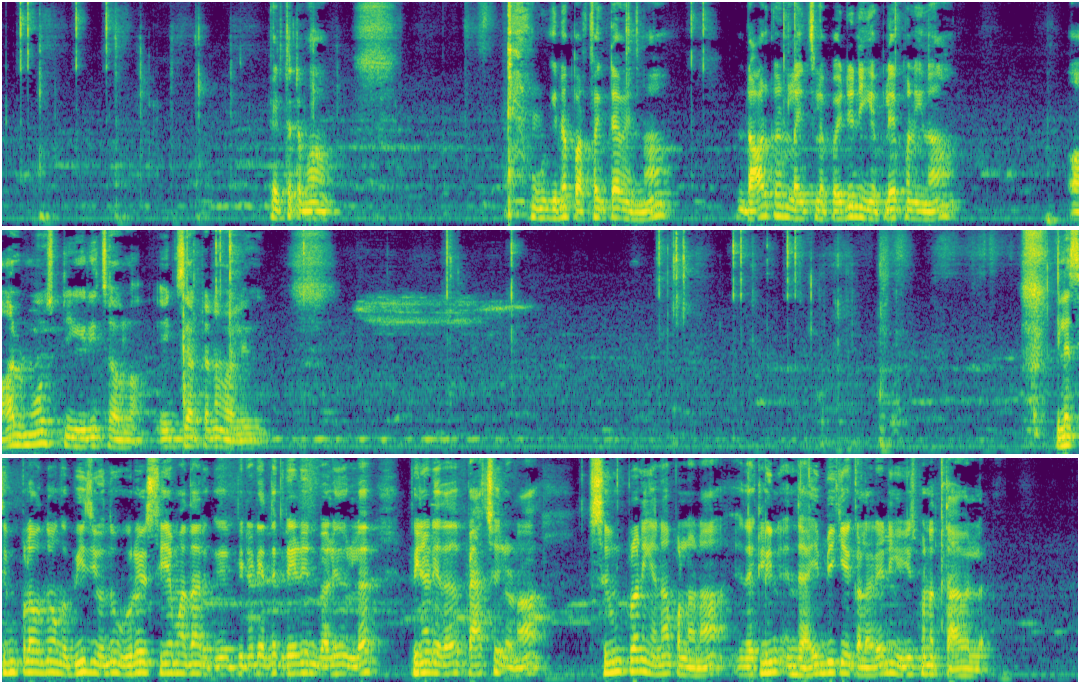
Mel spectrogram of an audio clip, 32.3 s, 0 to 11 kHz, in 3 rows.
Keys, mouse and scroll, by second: 1.0-3.5 typing, 1.4 click, 2.2 scroll up 1, 3.2-3.5 scroll down 1, 4.4-5.2 scroll down 1, 7.5-18.3 drag, 18.3-18.7 scroll down 1, 18.7-20.7 typing, 18.7 click, 19.3 click, 28.0 alt+Num_Lock, 28.0 typing, 28.1 alt+click, 30.3 click, 31.5 d.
